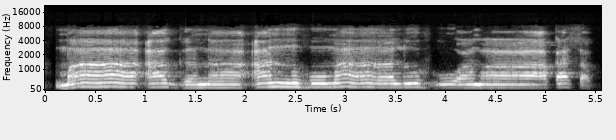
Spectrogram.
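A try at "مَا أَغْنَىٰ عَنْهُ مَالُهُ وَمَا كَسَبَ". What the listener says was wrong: এই যে আগনার মধ্যে কিন্তু একটা মাদ আছে, মা আগনা আনহু মালুহু আমা কাসাব।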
